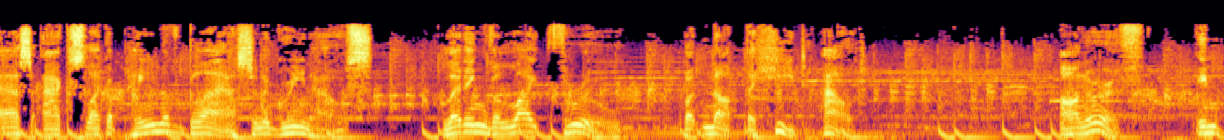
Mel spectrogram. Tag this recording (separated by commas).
raining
